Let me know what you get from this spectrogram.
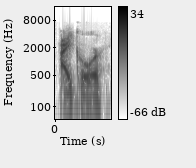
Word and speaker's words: Ichor: So essentially his question is, he's attacking with an Ichor Clawmere, because that word is pronounced Ichor, even though no one does it correctly.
